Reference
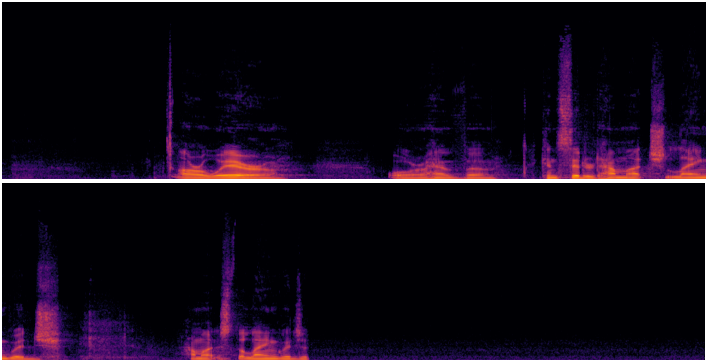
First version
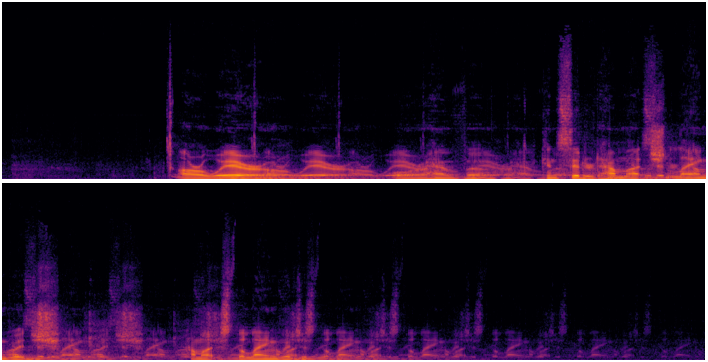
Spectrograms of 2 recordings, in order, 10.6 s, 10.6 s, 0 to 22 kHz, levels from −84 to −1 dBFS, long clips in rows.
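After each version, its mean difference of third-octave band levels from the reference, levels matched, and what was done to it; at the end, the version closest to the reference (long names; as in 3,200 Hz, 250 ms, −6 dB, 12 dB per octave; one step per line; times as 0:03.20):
5.0 dB: parametric band 250 Hz −7 dB 0.94 octaves
surface crackle 130 per second −54 dBFS
on a send: echo with a time of its own for lows and highs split 430 Hz, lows 270 ms, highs 633 ms, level −9 dB
on the sum: level +2 dB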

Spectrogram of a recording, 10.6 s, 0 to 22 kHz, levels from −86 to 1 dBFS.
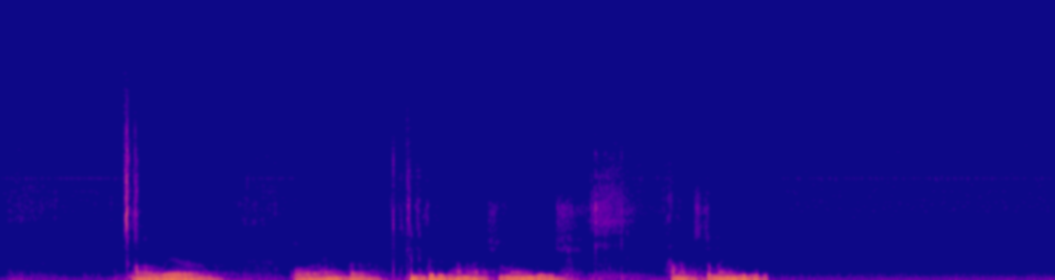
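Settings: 11.5 dB: treble cut that deepens with the level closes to 380 Hz, closed at −26 dBFS
drawn EQ curve 140 Hz 0 dB, 970 Hz −19 dB, 2,000 Hz −29 dB, 3,600 Hz −15 dB, 5,500 Hz +4 dB
on a send: single-tap delay 89 ms −7.5 dB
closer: first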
